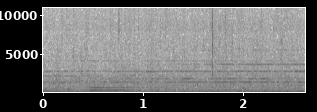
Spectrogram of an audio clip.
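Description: Pouring rain falls as a steady, even hiss of many drops striking the ground, fairly quiet and unbroken from start to finish.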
